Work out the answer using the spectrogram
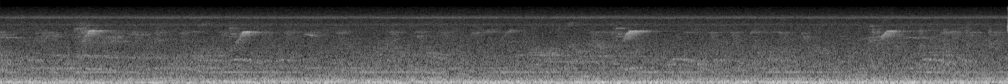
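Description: A small bird chirping four times, each a short quick falling note, spaced unevenly, over a steady low rumble.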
